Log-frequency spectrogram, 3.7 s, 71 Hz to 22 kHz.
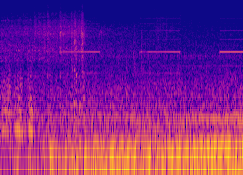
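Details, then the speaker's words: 2010 Toyota Corolla 1.8 L with immobilizer codes B2797 and B2799, started with a new key: engine catches quickly and runs a smooth even idle with a warning chime over it, security light on; healthy start. "Oh, check that out. The engine is running. I mean, the security light is on. The engine is running."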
